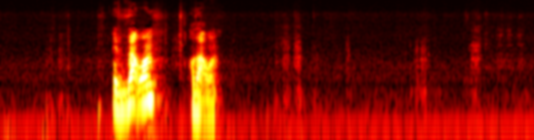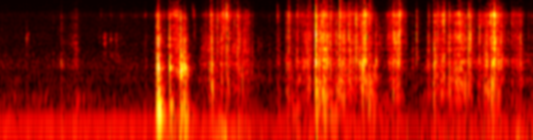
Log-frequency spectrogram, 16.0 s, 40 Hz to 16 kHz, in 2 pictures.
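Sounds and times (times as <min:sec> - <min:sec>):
plastic bag crinkling: 0:10.5 - 0:16.0.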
